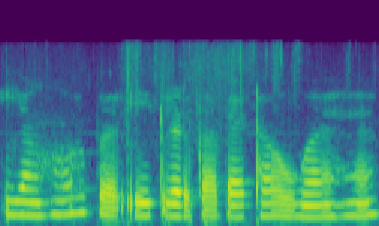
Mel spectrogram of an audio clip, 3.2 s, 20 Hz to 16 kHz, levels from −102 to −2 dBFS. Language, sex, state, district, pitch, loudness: Hindi, female, Chandigarh, Chandigarh, 185 Hz, -16 LUFS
